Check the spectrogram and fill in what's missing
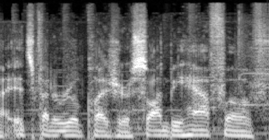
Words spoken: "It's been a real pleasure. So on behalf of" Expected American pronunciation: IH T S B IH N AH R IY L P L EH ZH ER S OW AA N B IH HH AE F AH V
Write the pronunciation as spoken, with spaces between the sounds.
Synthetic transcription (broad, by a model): IH T S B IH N AH R IY L P L EH ZH ER S OW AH N B IH HH AE F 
